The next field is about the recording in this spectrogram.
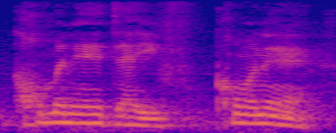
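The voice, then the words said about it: Liverpool accent. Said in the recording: “that's a Liverpool accent”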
